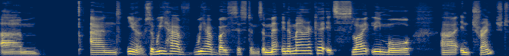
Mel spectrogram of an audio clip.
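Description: A man with a British accent speaks at a medium pitch and a fairly slow pace. His loudness stays very even against a quiet background. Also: ordinary pitch variation. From UK. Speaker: journalist and author. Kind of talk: interview.

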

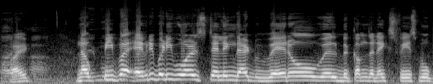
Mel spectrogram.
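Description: Very fast speech from a man, ordinary pitch variation, noticeable background noise. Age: 30s. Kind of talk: one-on-one coaching conversation. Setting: in person meeting.

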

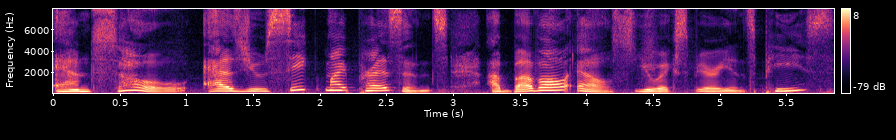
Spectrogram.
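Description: At a very slow pace, a woman with a warm tone makes very wide pitch swings, recorded very cleanly against a silent background. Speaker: radio host. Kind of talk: radio show with devotional reading. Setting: studio. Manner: warm, friendly.

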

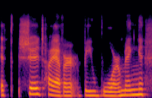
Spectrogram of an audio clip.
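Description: In a Northern Irish accent, a woman talks at medium pitch in a very clean recording with a silent background. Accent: Northern Irish, living in France. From Northern Ireland. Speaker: food expert guest. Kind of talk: casual interview chat.

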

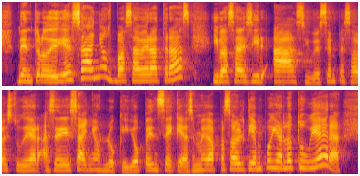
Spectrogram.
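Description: A woman with a fairly high pitch rattles along at a very fast pace, her intonation lively and hardly any pauses breaking it up. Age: 40s. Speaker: TV news presenter. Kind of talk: personal testimony in casual interview.

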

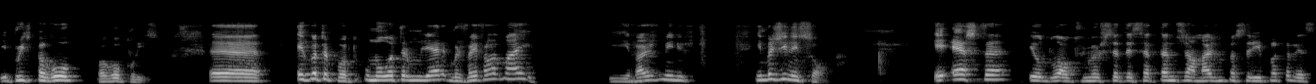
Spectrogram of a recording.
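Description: The speaker keeps a moderate pace, leaving long, frequent pauses over a quiet background. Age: 60s. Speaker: retired civil servant, parent of member. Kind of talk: online meeting contribution. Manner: halting, repetitive.

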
